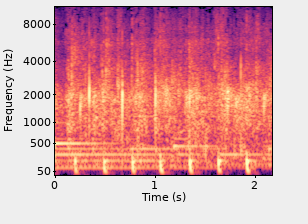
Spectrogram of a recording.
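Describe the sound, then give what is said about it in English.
A church audience gives a clap offering, clapping in a steady rhythm with sharp, evenly spaced beats over a dense wash of applause and sustained low tones underneath. “Let's give a clap offering to Jesus.”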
